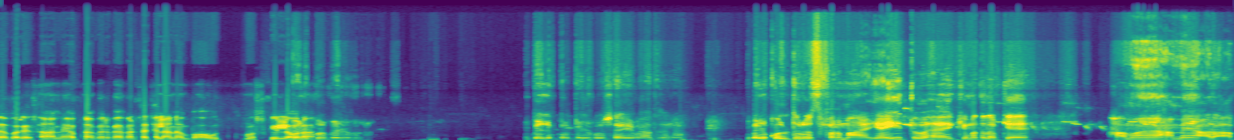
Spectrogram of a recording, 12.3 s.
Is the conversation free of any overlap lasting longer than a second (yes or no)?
yes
